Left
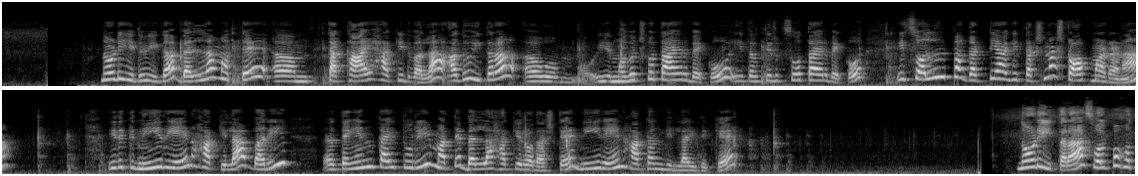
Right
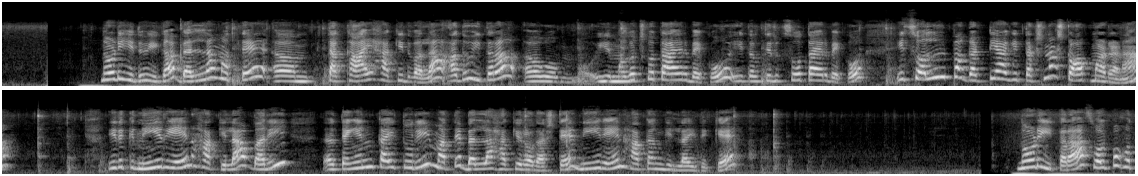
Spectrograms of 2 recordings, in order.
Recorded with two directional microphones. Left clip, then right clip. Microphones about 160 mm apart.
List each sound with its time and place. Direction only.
0.9 s a woman's voice: 5° right (ahead or behind)
12.4 s a woman's voice: 5° right (ahead or behind)
22.0 s speech: 10° left (ahead or behind)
